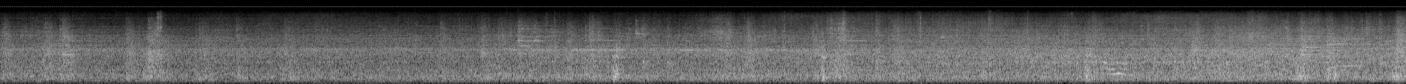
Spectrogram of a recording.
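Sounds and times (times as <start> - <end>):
clacks over rail joints: 0.0 - 3.1, 4.4 - 14.0
wheels rumbling on rail: 0.0 - 14.0
faint high wheel squeal: 5.0 - 9.6.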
